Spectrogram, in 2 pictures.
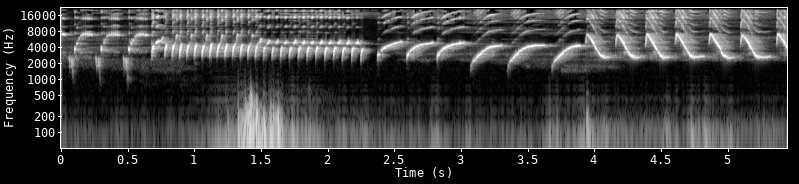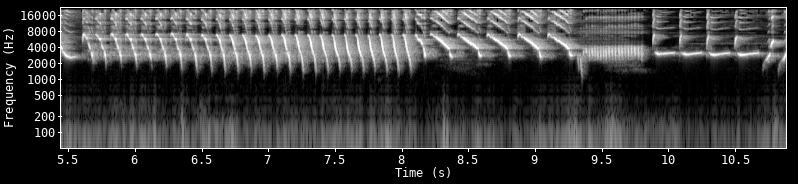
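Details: Strange canary song meant to prompt young canaries to reply, a rich chain of varied tours: swooping falling notes, rapid dense trills near the middle, a brief buzzy burst near the end, and one low thump early on.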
